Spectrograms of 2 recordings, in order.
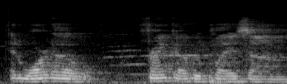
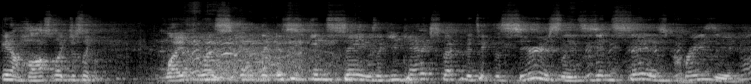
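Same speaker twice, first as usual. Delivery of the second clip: higher, insistent mock protest; raised-pitch, worked-up retelling; imitating exasperated castmate; 6 semitones higher than usual. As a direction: act out a co-star protesting the absurdity. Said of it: "And Eduardo was like".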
